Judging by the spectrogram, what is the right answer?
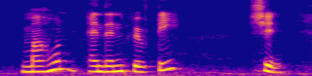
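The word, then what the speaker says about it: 쉰: मुश्किल बात रही होगी सो 50 it's Shin S डब्लू आई एन जो डब् है व जज की साट देगा सो it's Shin S डब्लू आई N Shin 51 Shin हना 52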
